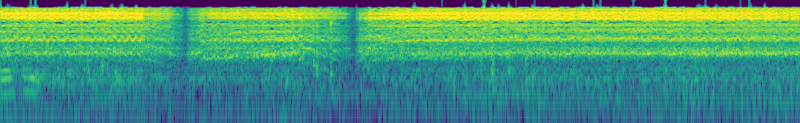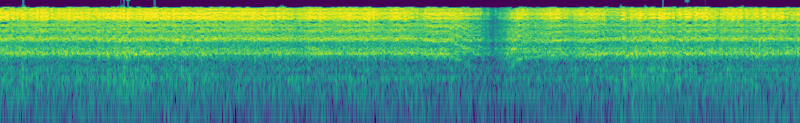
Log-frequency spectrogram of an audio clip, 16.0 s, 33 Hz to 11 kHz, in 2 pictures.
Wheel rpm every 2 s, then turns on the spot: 160, 110, 200, 230, 230, 230, 140, 230.
none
